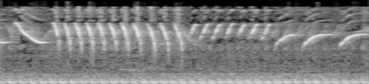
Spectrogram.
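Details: Singing canary giving a luxurious 'cengkok mewah' song used to train other canaries: one long descending swoop, a fast series of sharp downstrokes, then slower rising arched whistles, accompanied by a low droning background hum.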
